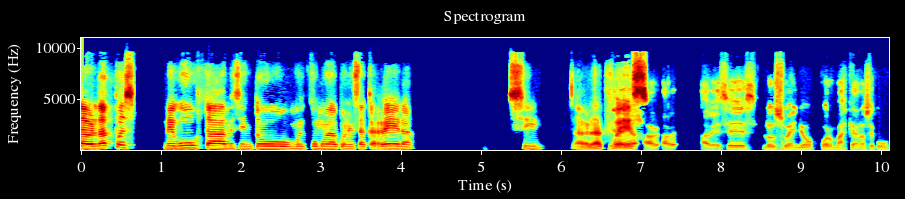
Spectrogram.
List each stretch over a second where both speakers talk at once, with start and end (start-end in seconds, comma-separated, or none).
none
